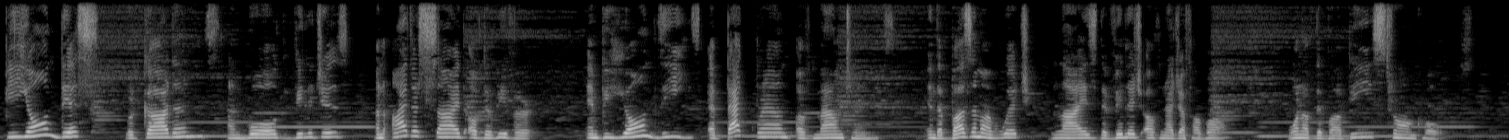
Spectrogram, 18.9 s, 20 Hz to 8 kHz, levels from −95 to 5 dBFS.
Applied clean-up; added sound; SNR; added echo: classical method log-MMSE.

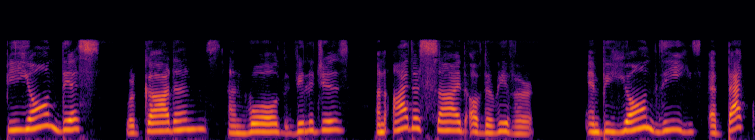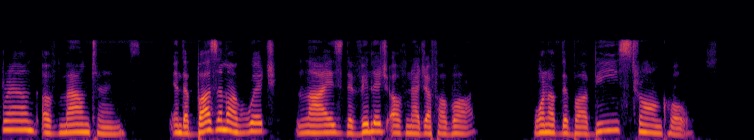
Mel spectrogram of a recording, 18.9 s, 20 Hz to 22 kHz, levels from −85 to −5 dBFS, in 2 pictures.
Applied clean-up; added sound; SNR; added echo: neural mask model Resemble Enhance denoiser.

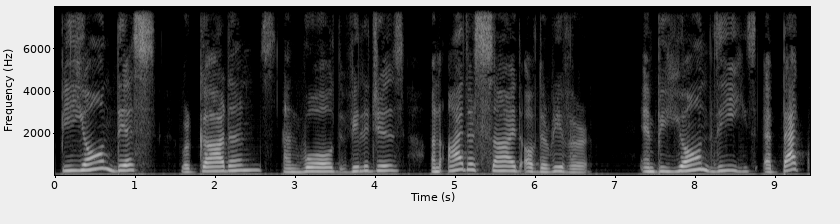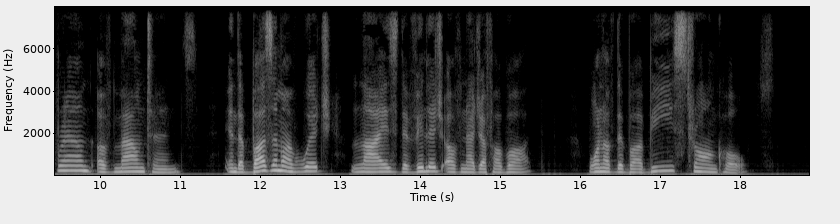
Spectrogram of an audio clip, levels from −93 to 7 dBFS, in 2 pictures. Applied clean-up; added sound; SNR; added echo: none; none; none; none.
